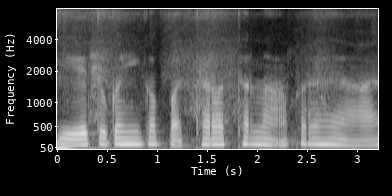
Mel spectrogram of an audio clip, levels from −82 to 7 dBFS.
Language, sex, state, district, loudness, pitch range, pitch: Hindi, male, Chhattisgarh, Jashpur, -16 LUFS, 115-130 Hz, 125 Hz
